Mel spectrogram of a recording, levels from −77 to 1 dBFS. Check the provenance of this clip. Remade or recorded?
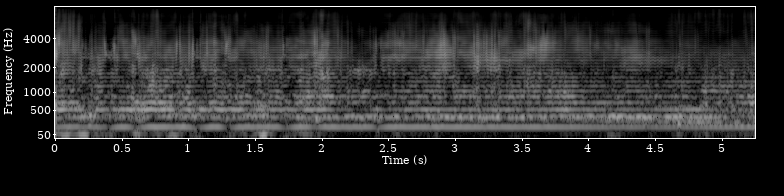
remade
